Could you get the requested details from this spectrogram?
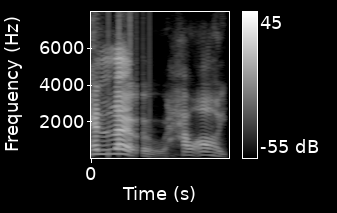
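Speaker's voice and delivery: posh, put-on upper-crust British accent. Describing a woman raised by british nobility, imitating her in a put-on british accent. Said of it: "So she's like very British in that sense".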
